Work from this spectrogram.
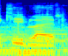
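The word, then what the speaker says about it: χ-blade: a Keyblade and a Keyblade. No. I mean the Keyblade as in X-Blade, but it's pronounced Key, because Nomura is a madman. Chi, exactly. The Greek letter Chi. Yeah, Kai. The Kai Blade.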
